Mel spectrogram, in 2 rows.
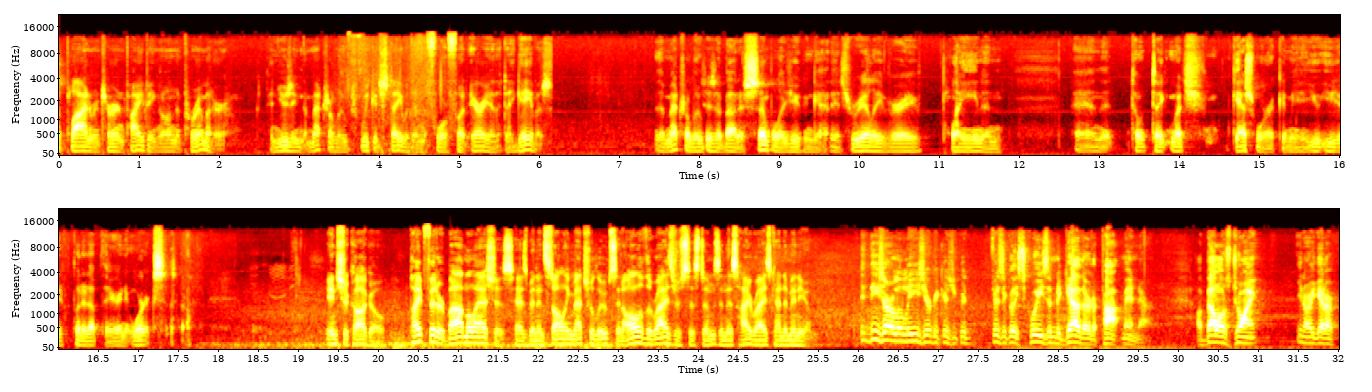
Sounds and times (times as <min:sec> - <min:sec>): Speech: 0:00.0 - 0:06.2, 0:07.5 - 0:11.8, 0:12.7 - 0:17.7, 0:19.4 - 0:32.0.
